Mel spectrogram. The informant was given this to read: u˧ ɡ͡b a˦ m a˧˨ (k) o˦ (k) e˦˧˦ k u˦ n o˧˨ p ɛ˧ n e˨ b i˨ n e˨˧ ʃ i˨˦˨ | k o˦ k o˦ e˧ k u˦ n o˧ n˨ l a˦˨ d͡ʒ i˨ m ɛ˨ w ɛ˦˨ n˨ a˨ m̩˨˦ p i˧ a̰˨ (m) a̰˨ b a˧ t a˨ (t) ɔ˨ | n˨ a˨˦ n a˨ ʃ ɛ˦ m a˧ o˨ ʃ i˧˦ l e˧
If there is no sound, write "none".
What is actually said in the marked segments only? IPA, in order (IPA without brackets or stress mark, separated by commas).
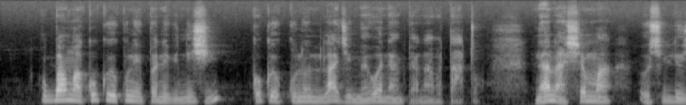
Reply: k, k, n, t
